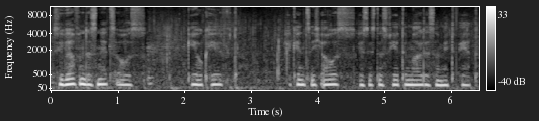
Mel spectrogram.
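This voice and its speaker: An actress playing a watchful woman on holiday, narrating a radio drama in a measured, introspective way. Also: sits low, level tone, background noise. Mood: pensive. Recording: 1990 radio drama, music behind.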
